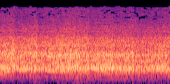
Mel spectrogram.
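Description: A packed audience at a rock concert roars and yells nonstop, a dense, loud wall of crowd noise with whoops and cheers blending together throughout.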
